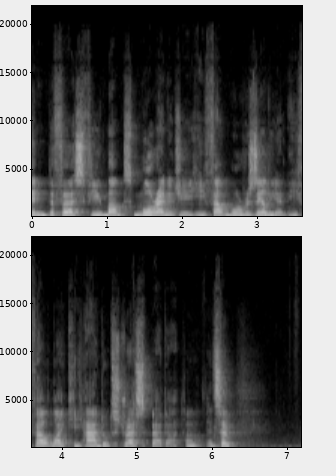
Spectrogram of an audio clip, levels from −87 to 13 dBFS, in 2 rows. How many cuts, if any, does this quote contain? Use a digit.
1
